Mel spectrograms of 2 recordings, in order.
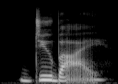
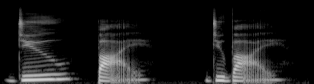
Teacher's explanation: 2 syllables with the stress clearly on the second.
